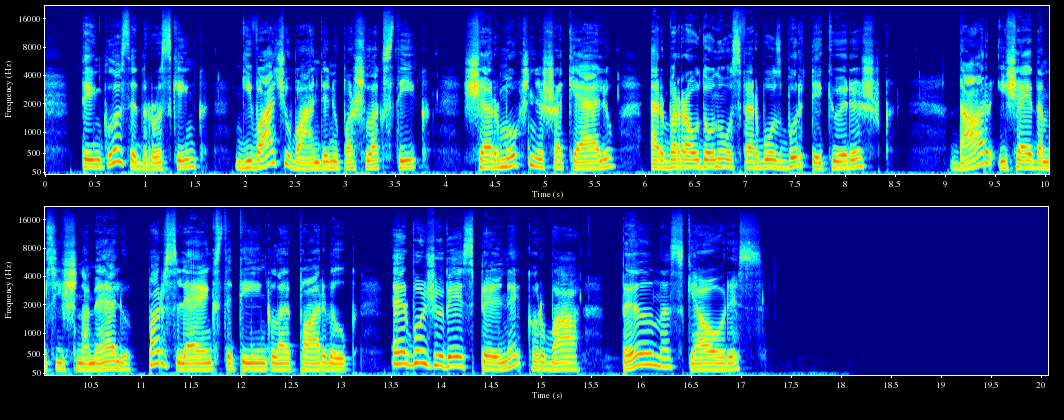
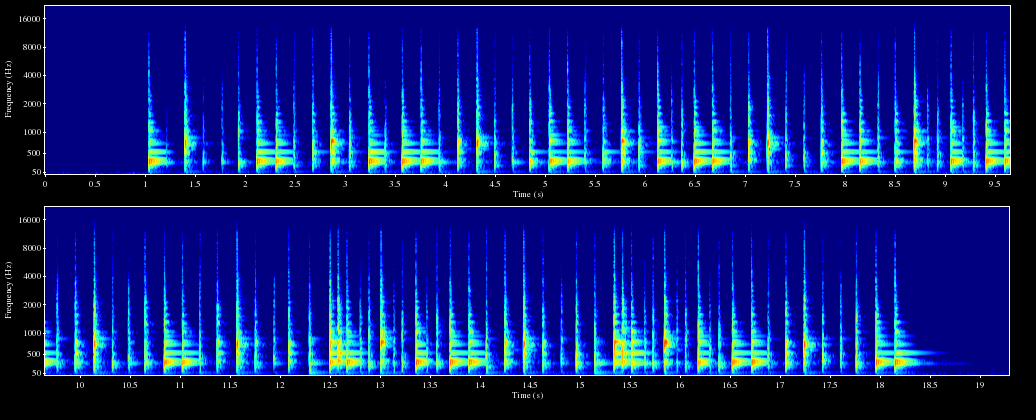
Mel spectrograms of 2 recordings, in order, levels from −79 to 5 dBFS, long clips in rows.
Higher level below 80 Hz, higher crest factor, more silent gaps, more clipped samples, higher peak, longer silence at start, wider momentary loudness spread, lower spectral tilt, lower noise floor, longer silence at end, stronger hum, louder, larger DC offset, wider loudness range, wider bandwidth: first, -50 dBFS vs -64 dBFS; second, 18 dB vs 24 dB; neither; neither; about the same, -2 dBFS vs 0 dBFS; second, 0 s vs 1.05 s; second, 7 LU vs 14 LU; second, -4.5 dB/octave vs -6 dB/octave; second, -54 dBFS vs -76 dBFS; first, 2.85 s vs 0.95 s; neither; first, -19 LUFS vs -25 LUFS; neither; about the same, 4 LU vs 2 LU; first, over 20 kHz vs 12.5 kHz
